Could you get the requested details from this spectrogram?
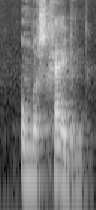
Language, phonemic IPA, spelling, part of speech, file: Dutch, /ˌɔndərˈsxɛi̯də(n)/, onderscheiden, verb / adjective, Nl-onderscheiden.ogg
- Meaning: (verb) 1. to distinguish, to discriminate 2. to distinguish, discern 3. to treat with distinction 4. to decorate (with a medal) 5. past participle of onderscheiden; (adjective) various, different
